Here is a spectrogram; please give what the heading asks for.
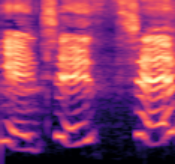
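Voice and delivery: put-on drunk voice. Retelling the other speaker's story post: imitating a drunk voice. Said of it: "She's so drunk right now".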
